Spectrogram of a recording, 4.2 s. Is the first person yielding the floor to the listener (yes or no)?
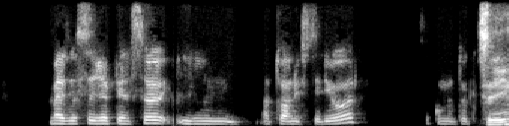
yes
